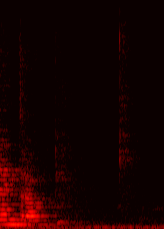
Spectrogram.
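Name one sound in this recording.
A young woman talks on a phone.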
